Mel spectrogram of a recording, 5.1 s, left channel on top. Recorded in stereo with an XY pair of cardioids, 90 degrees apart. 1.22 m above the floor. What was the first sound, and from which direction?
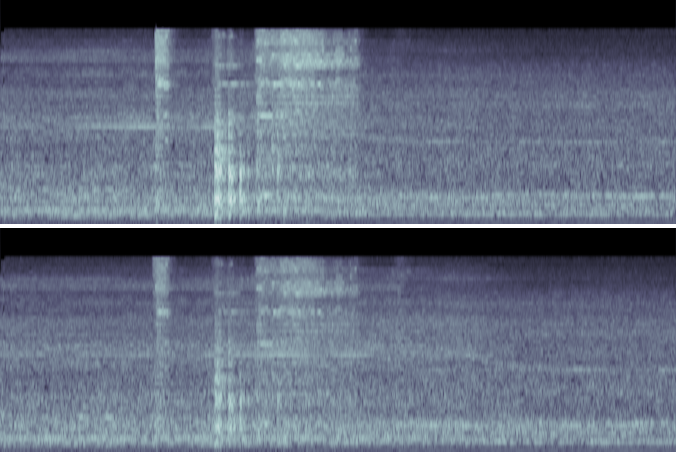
A clunk, 50° left.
